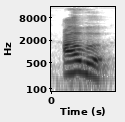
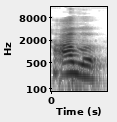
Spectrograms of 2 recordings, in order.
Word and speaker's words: hour: We pronounce as hour. Okay, hour.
